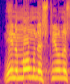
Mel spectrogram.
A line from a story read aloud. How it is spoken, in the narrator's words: he screamed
